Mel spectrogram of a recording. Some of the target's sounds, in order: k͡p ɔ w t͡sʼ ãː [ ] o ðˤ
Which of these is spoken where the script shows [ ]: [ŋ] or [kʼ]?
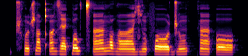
ŋ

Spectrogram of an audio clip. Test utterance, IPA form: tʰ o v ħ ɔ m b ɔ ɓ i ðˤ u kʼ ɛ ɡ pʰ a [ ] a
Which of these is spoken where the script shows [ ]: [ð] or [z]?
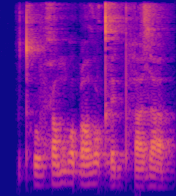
z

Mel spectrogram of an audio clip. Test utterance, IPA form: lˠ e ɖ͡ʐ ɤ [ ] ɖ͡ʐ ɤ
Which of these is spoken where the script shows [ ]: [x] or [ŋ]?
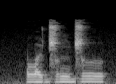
ŋ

